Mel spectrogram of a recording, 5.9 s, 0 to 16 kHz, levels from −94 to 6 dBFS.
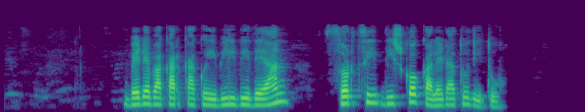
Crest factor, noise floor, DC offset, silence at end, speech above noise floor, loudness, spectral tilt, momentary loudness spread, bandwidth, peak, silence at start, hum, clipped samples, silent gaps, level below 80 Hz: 20 dB; -88 dBFS; under 0.1%; 0.85 s; 68 dB; -20 LUFS; -6 dB/octave; 11 LU; 7.8 kHz; -2 dBFS; 1.25 s; none; under 0.1%; none; -72 dBFS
